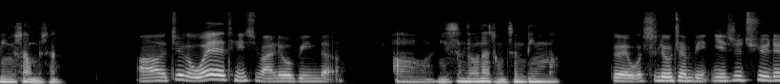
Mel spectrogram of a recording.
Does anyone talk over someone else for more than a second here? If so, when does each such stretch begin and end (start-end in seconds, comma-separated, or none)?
none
